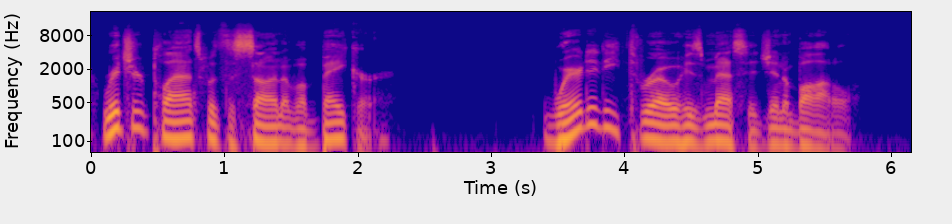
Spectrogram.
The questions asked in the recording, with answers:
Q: Where did he throw his message in a bottle?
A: He threw his message in a bottle into the Baltic Sea.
